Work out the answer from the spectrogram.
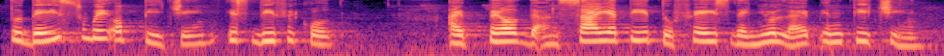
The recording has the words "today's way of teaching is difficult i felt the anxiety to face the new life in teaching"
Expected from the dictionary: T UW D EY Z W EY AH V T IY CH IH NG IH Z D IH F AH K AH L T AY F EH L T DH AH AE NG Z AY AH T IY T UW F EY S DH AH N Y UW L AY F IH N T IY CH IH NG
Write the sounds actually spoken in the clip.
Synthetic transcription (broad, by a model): T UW D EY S W EY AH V T IY CH IH NG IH S D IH F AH K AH L T AY P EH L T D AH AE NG S AY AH T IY T UW F EY S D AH N Y UW L AY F IH N T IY CH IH NG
